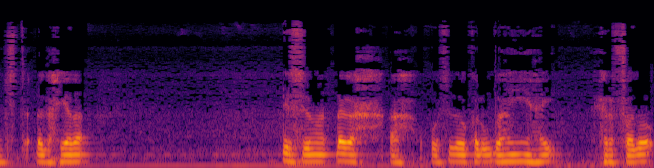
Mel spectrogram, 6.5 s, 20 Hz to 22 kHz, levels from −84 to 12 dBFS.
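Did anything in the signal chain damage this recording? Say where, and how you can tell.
Yes, at the codec stage. The speech is smeared and warbly throughout, and the spectrogram stops flat at 14 kHz, pointing to likely AAC compression near 32 kbps.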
